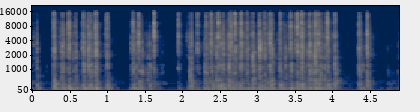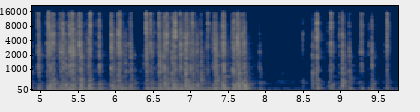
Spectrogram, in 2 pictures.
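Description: Fingertips type on a light blue plastic mechanical keyboard with round chrome keycaps on clear-housed blue switches. Fast bursts of bright, sharp clicking taps run in rapid runs, broken by short silent pauses. A few scattered single taps come near the end.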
